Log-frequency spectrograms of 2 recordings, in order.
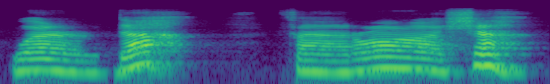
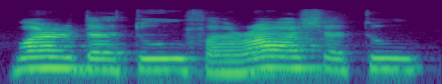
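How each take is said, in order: First: Each word ends in an open 'ah' sound. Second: Each word ends in a 'tu' sound. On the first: The reader stops after the word. "I will stop on this Tamarbhuta as ah sound" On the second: The reader continues without stopping. "I will pronounce it as ta"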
